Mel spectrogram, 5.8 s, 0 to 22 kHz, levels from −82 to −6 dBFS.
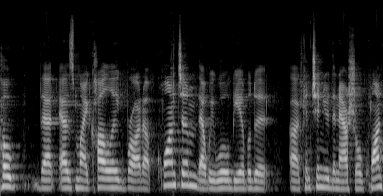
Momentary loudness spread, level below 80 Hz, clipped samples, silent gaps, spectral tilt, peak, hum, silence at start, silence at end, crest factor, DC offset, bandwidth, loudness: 6 LU; -84 dBFS; under 0.1%; none; -4 dB/octave; -12 dBFS; none; 0 s; 0 s; 18 dB; under 0.1%; 17.5 kHz; -30 LUFS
